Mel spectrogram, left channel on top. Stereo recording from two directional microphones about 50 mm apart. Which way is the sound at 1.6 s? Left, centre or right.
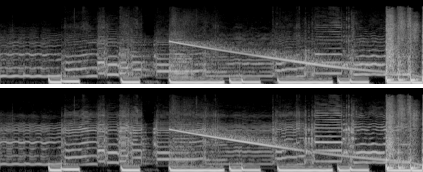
Centre.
